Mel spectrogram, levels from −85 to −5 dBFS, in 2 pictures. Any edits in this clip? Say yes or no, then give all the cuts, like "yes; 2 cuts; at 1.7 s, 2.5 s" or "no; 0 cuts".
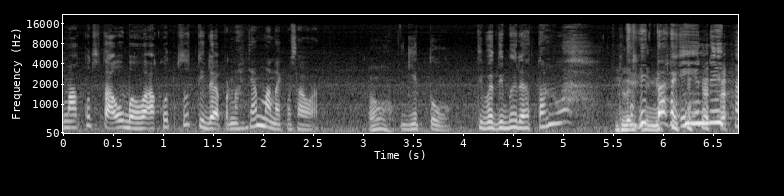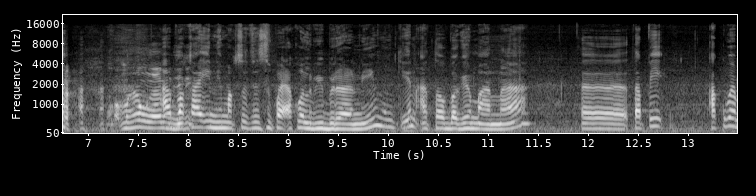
no; 0 cuts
